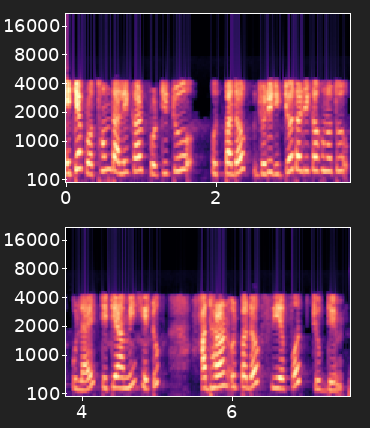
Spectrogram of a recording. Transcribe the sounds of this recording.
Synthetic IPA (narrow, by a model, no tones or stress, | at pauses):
etijapɹɔtʰɔmt̪alikaɹpɹotitʊ | ut̚padɔk̚zodiditijɔt̪alikakʰɔnɔtʊulajtetijaːmixejtʊk | xadʱaɹɔnʔṵt̚padɔksiepʰɔt̚z̥uɡ̚dim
